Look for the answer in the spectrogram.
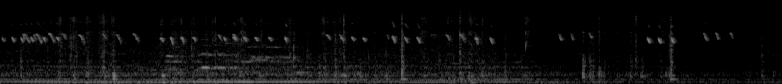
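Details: Purebred German Shamo chicks peeping: rapid high thin cheeps in quick runs of two to five notes, repeated throughout, over a low steady hum and some knocking sounds.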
